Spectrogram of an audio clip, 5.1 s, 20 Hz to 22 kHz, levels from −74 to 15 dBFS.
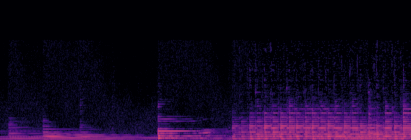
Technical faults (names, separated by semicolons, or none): stuck bit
